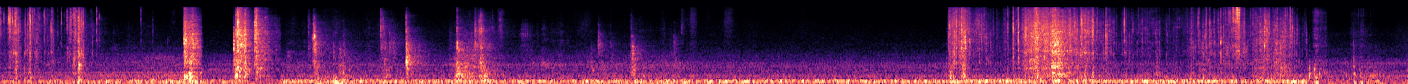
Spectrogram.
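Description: Kitchen handling sounds: a plastic bread bag crinkling and scattered short clicks and scrapes of food preparation over a steady low hum, with a longer rustle about ten seconds in.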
